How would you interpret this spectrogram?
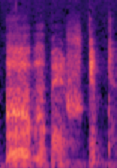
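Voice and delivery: low, slow, hushed vow; whispered threat. A narrator's reading. Herr Letscher leaving defeated, whispered threat.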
